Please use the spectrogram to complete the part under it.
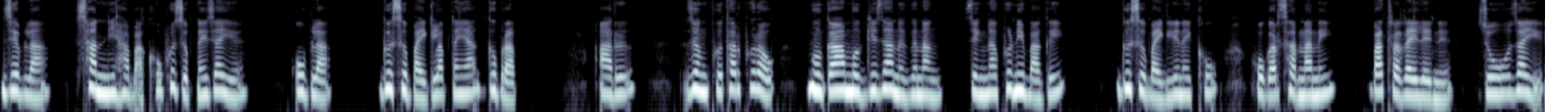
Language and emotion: Bodo, sad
